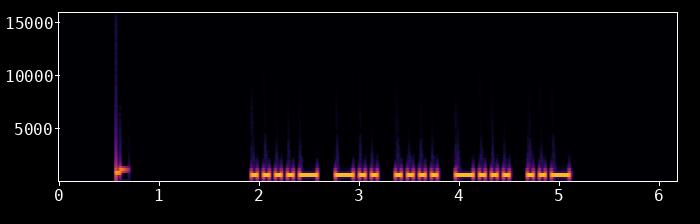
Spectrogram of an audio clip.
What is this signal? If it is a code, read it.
Morse code, heard as a keyed tone, about 20 wpm, 700 Hz. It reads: 4DHBU
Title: Five Challenging Letter-Number Combinations 20wpm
